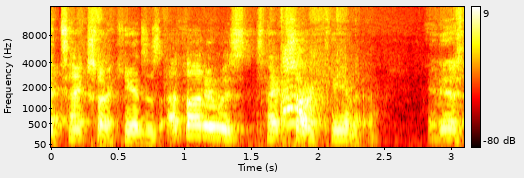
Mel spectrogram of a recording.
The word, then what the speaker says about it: Texarkana: I thought it was Texarkana. It is Texarkana. Yeah. So many Washingtonia different says, pronunciations.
